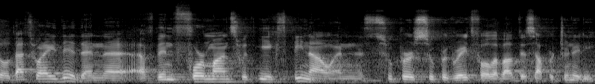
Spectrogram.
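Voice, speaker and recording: A man speaks with a Quebec accent. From Quebec, Canada. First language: Portuguese. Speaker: real estate agent and investor. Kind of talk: conference panel introduction. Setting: stage with audience. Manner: halting, many fillers.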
